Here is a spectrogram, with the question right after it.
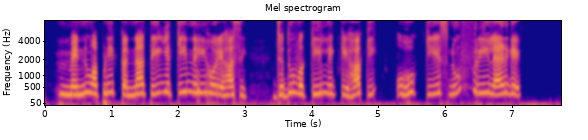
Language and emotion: Punjabi, surprised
